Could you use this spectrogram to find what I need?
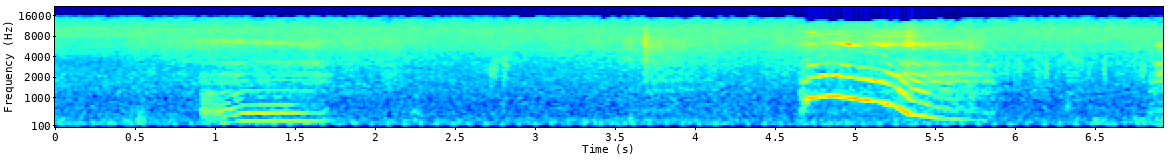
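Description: A young woman groans and sighs wearily close by.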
